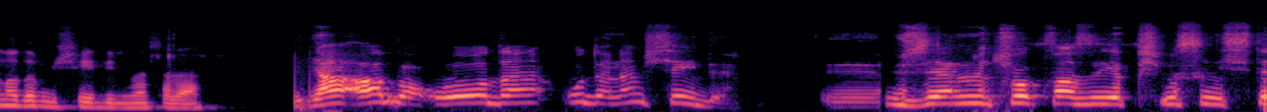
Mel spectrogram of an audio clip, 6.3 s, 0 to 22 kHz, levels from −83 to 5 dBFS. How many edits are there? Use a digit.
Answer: 1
